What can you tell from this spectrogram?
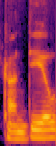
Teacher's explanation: from Turkish kandil with a nasal and a voiced stop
